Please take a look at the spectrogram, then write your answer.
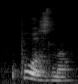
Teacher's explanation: Ça s'écrit avec D, mais je prononce pozna et c'est plus facile.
